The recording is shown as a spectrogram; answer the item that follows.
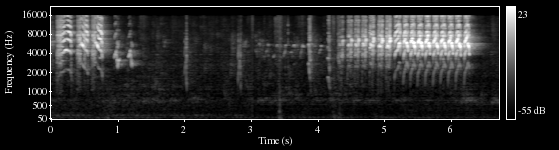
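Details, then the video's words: Crested jay lure sound used to make birds answer and sing: a brief burst of fast high chatter, a quiet pause with faint clicks, then a long accelerating rattle of evenly spaced sharp notes building in loudness. "Pancingan Sogon Agar Bunyi dan Emosi, Sogon Bahan Pasti Nyaut dan Bunyi"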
